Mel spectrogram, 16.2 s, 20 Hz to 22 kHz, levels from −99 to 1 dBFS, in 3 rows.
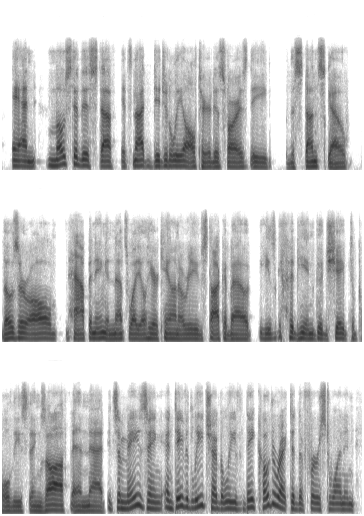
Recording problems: garbled, watery; slightly; nothing above 7.5 kHz

